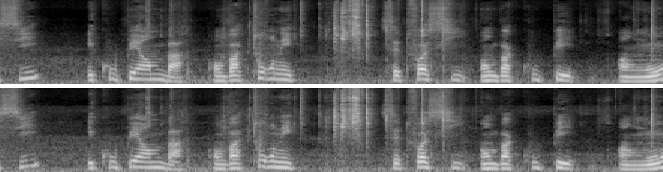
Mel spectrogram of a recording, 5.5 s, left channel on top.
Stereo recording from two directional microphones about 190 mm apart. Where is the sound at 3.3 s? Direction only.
40° left (ahead or behind).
